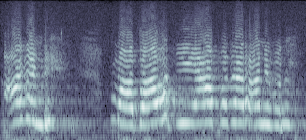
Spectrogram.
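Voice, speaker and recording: A shrill, defiant young heroine. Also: female voice, racing, sharp tone. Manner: pleading, defiant outbursts. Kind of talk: 1950s film melodrama acting.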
